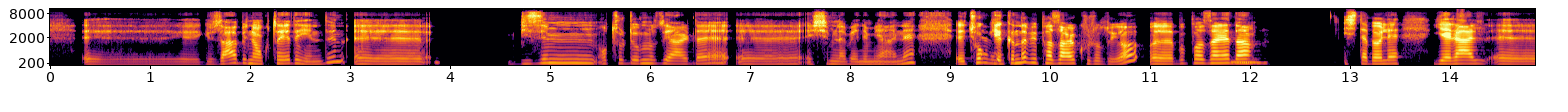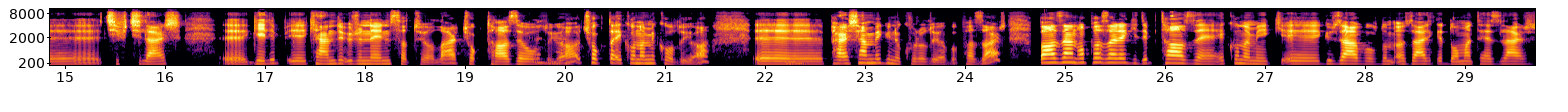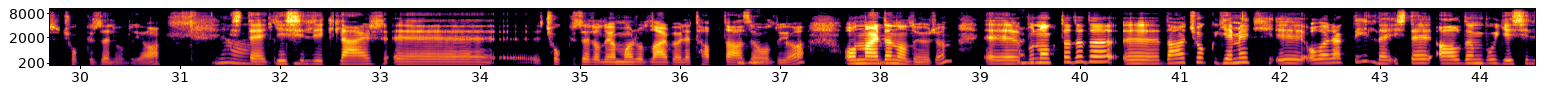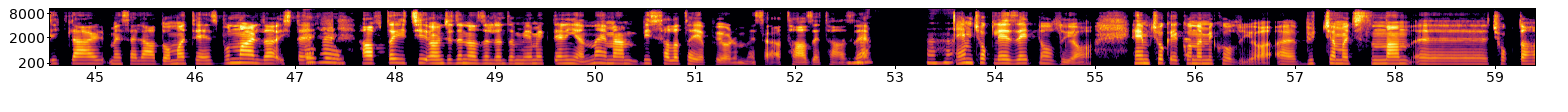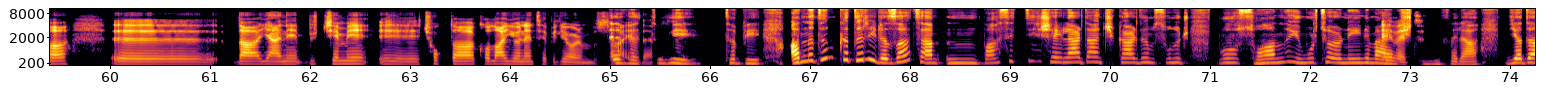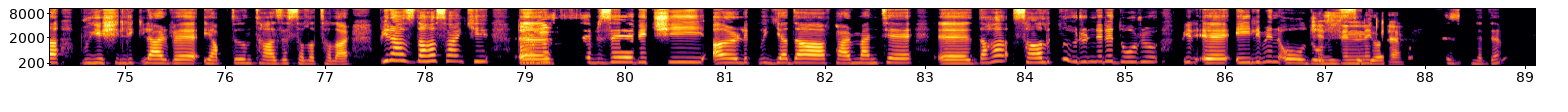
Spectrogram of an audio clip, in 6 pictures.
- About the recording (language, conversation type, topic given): Turkish, podcast, Haftalık yemek planını nasıl hazırlıyorsun?
- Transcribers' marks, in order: unintelligible speech; lip smack; other background noise; tsk; tapping; unintelligible speech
